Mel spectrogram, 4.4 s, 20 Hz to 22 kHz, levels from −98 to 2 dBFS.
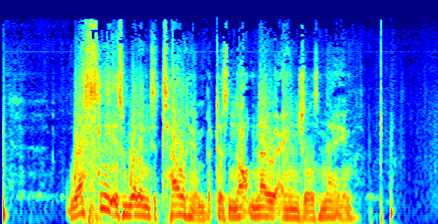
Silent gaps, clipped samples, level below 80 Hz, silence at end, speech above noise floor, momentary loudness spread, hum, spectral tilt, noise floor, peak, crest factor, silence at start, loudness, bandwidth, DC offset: none; under 0.1%; -42 dBFS; 0.45 s; 35 dB; 19 LU; none; -4.5 dB/octave; -50 dBFS; 0 dBFS; 16 dB; 0.05 s; -15 LUFS; 16.5 kHz; under 0.1%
